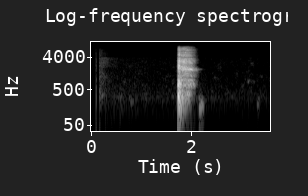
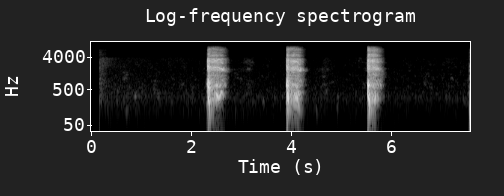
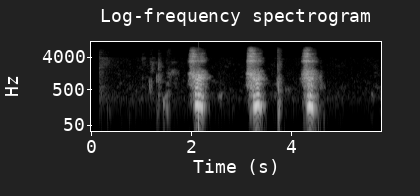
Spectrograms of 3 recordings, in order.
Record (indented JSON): {
  "cough_length": "3.6 s",
  "cough_amplitude": 27776,
  "cough_signal_mean_std_ratio": 0.22,
  "three_cough_length": "7.6 s",
  "three_cough_amplitude": 32215,
  "three_cough_signal_mean_std_ratio": 0.24,
  "exhalation_length": "5.8 s",
  "exhalation_amplitude": 6432,
  "exhalation_signal_mean_std_ratio": 0.3,
  "survey_phase": "beta (2021-08-13 to 2022-03-07)",
  "age": "45-64",
  "gender": "Female",
  "wearing_mask": "No",
  "symptom_loss_of_taste": true,
  "smoker_status": "Never smoked",
  "respiratory_condition_asthma": false,
  "respiratory_condition_other": false,
  "recruitment_source": "REACT",
  "submission_delay": "1 day",
  "covid_test_result": "Negative",
  "covid_test_method": "RT-qPCR",
  "influenza_a_test_result": "Negative",
  "influenza_b_test_result": "Negative"
}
